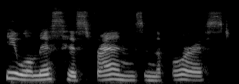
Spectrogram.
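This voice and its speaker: A woman reading aloud as a practical mother gently questioning her little boy in a children's picture book. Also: medium pitch, fairly even intonation, a little slow, dry recording, pitched below the performer's own voice, natural voice. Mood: doubtful, questioning.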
